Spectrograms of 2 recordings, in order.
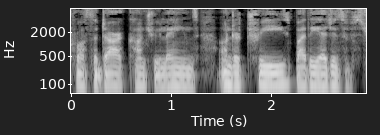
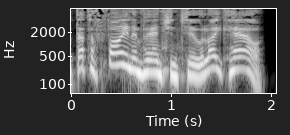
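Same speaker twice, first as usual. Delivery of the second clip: high, loud, scornful retort; crying out; 14 semitones higher, 6 dB louder than usual. A narrator's reading. Temple mocking the idea of limbo, scornful cry. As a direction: throw it back loudly, pitch way up. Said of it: "cried Temple".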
